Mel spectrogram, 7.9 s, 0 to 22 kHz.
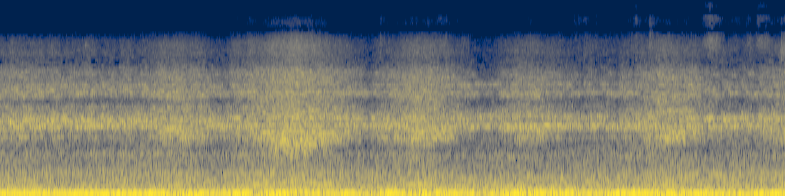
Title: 1811-THZ 1811 on the 662 failing to start and loud noise from engine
